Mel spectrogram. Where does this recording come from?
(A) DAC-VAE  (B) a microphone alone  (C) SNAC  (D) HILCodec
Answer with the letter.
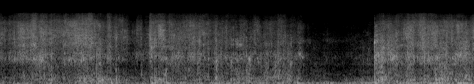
D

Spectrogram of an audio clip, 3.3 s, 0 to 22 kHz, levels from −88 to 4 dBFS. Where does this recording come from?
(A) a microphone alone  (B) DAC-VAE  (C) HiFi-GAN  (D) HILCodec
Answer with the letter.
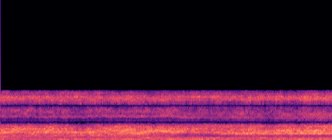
D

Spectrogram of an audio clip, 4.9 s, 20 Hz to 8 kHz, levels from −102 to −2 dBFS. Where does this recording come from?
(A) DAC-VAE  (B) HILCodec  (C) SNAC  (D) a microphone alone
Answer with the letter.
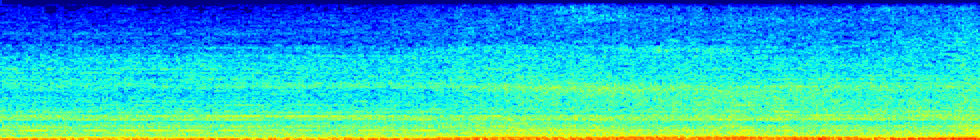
D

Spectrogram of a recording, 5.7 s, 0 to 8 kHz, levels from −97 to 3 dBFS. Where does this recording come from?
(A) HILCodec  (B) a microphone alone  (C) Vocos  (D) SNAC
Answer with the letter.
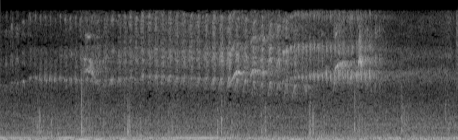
B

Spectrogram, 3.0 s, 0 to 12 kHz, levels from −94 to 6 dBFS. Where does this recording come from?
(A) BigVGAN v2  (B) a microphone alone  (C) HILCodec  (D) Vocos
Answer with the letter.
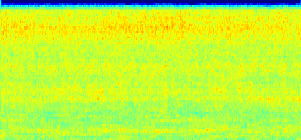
B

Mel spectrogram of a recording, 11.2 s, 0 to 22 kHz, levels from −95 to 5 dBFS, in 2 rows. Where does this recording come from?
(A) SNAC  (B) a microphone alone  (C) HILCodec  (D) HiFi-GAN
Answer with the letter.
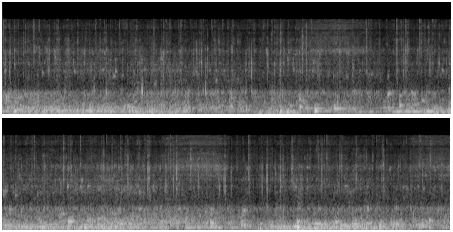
B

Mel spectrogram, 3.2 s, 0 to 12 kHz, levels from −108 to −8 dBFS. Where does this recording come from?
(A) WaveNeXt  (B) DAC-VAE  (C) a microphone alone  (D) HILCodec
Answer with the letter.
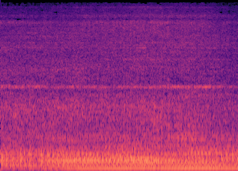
C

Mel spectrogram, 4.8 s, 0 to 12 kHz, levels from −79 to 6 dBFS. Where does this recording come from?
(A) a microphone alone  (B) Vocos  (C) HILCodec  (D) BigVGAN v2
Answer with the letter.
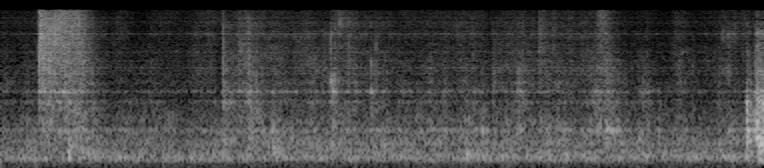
C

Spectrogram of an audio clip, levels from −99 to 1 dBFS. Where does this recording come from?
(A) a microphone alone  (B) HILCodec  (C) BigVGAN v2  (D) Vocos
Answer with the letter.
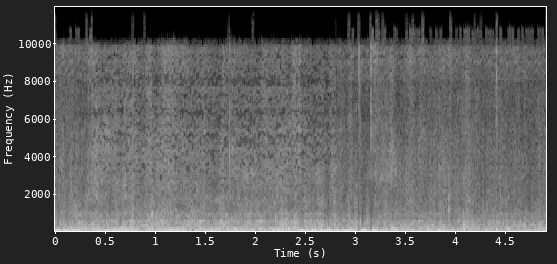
B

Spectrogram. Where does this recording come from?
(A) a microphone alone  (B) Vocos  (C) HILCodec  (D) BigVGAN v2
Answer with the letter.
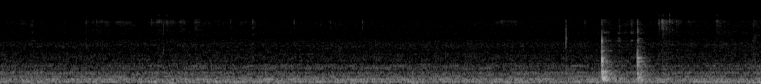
A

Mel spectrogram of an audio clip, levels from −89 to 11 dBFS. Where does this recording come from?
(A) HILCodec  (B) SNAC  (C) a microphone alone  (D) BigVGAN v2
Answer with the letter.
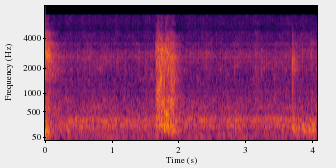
A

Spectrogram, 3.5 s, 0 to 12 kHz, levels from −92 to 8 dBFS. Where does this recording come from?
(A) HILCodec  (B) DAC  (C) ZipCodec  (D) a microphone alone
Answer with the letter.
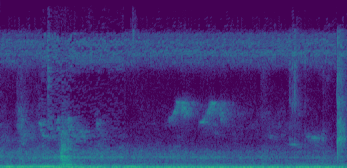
D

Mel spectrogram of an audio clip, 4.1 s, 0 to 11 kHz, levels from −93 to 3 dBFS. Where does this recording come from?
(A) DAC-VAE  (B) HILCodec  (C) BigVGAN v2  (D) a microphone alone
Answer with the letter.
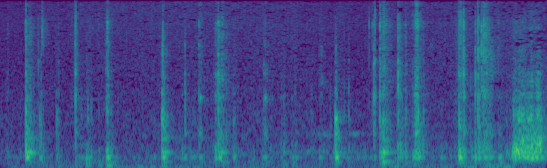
D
